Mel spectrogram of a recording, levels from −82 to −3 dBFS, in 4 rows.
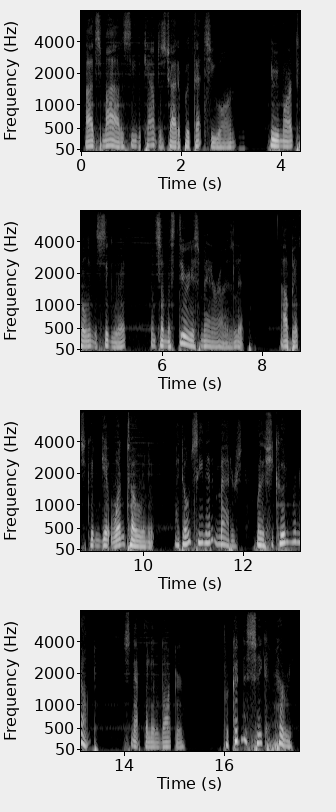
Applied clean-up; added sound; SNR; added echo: neural separator model SepFormer DNS4.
